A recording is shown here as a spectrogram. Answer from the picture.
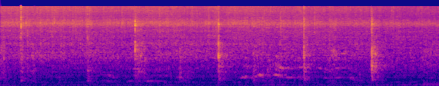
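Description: Cubed potatoes and tomato paste sizzling in hot oil in a kadhai while a spoon stirs them. The spoon knocks against the pan with a sharp click about once a second.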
